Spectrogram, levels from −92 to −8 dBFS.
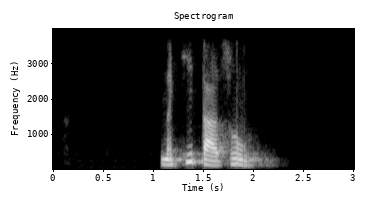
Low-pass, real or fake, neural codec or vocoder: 3.6 kHz; fake; codec, 16 kHz, 2 kbps, FunCodec, trained on Chinese and English, 25 frames a second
